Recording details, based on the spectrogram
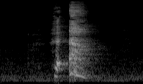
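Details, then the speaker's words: A single abrupt catch of breath followed by a short squeaky burst against quiet room noise; hiccups. "why are you making that noise what is that sound it's theups you have the hiccups"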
